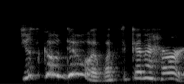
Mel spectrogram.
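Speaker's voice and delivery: put-on swooping, sing-song elderly woman's voice. Talking about her inner critic, a woman voices her other inner voice: old lady voice. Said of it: "my old lady voice says".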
